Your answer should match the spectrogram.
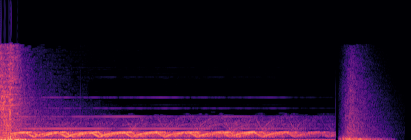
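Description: Siren sound effect, a fast rising-and-falling yelp about three times a second over a low rumble, in a news channel's logo sting. It cuts off suddenly near the end, followed by a short whoosh.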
